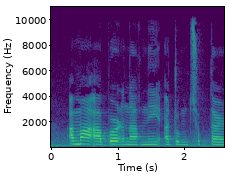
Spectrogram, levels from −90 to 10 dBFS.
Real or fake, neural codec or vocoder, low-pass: real; none; 9.9 kHz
